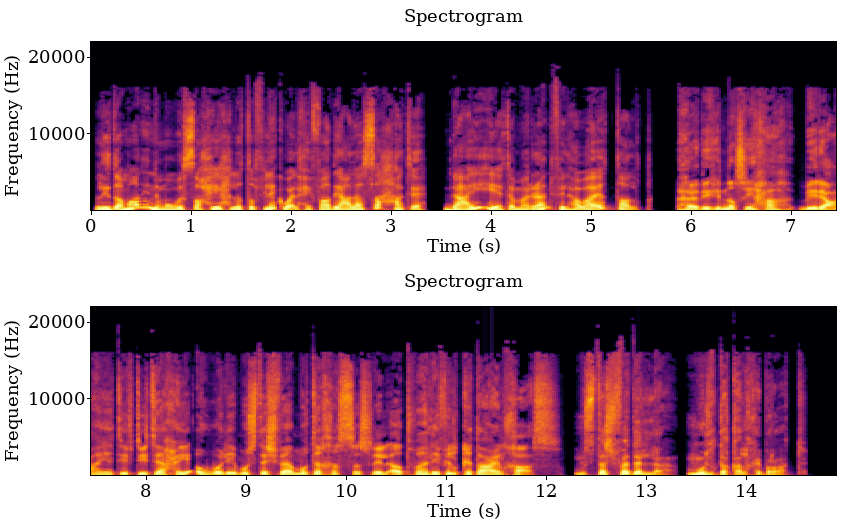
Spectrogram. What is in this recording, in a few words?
Gulf saudi arabia riyadh female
